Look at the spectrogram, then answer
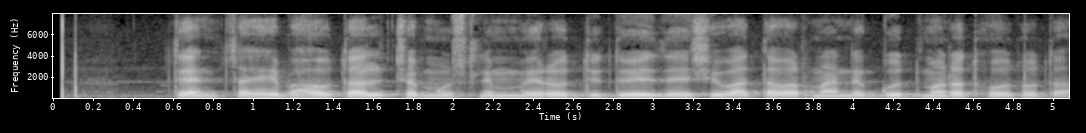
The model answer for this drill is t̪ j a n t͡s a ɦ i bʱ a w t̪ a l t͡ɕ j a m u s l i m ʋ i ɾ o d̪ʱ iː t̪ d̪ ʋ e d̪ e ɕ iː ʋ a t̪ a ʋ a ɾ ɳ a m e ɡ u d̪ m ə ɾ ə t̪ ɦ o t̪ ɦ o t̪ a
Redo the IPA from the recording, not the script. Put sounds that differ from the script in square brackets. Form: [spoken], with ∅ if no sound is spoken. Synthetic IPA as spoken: t̪ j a n t͡s a ɦ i bʱ a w t̪ a l t͡ɕ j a m u s l i m ʋ i ɾ o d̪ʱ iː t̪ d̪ ʋ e d̪ e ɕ iː ʋ a t̪ a ʋ [ə] ɾ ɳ a [n] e ɡ u d̪ m ə ɾ ə t̪ ɦ o t̪ ɦ o t̪ a

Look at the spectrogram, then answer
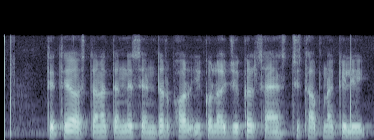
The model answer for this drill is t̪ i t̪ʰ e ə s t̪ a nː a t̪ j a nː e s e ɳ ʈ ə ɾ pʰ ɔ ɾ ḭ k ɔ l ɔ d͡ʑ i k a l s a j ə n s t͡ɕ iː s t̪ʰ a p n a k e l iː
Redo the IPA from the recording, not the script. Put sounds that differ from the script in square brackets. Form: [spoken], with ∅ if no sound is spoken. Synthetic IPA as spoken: t̪ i t̪ʰ e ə s t̪ a [n] a t̪ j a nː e s e ɳ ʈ ə ɾ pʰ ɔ ɾ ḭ k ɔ l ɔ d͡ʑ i k [ə] l s a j ə n s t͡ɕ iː s t̪ʰ a p n a k e l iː

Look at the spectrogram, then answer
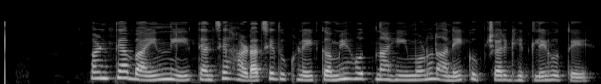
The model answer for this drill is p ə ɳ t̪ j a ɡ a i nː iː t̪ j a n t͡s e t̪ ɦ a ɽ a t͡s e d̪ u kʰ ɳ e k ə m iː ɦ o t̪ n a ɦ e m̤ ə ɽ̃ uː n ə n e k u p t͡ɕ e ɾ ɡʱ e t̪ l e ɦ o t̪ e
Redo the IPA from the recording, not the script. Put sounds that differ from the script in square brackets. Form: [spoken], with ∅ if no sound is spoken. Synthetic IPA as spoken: p ə ɳ t̪ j a [b] a i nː iː t̪ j a n t͡s e [∅] ɦ a ɽ a t͡s e d̪ u kʰ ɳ e k ə m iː ɦ o t̪ n a ɦ [i] m̤ ə ɽ̃ uː n ə n e k u p t͡ɕ [a] ɾ ɡʱ e t̪ l e ɦ o t̪ e

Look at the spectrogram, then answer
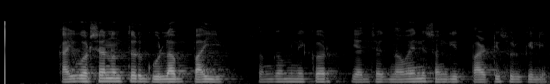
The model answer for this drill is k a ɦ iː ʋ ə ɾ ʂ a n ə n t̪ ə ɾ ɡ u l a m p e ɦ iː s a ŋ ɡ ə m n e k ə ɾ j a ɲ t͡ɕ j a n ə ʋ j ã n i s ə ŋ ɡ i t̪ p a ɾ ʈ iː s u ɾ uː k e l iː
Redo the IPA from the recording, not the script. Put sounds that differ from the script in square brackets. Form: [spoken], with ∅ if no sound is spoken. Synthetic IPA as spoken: k a ɦ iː ʋ ə ɾ ʂ a n ə n t̪ ə ɾ ɡ u l a [b] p [a] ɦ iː s [ə] ŋ ɡ ə m n e k ə ɾ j a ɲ t͡ɕ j a n ə ʋ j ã n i s ə ŋ ɡ [iː] t̪ p a ɾ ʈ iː s u ɾ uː k e l iː

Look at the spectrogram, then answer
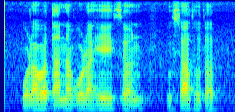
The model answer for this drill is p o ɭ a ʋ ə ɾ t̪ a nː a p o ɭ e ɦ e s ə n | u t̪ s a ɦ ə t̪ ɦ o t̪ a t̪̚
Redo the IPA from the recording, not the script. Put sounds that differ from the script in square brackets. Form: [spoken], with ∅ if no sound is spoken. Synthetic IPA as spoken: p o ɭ a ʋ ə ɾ t̪ a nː a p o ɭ [a] ɦ e s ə n | u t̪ s a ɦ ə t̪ ɦ o t̪ a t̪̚

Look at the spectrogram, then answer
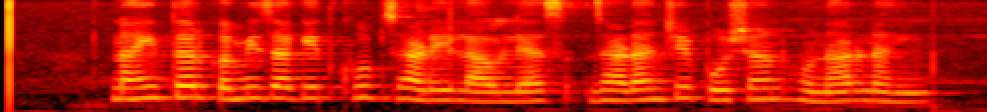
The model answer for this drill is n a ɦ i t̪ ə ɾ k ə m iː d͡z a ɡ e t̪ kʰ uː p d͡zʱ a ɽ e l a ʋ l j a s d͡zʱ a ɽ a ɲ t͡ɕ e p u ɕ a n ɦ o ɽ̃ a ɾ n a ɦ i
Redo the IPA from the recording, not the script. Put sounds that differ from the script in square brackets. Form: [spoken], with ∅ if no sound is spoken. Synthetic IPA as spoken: n a ɦ i t̪ ə ɾ k ə m iː d͡z a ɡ e t̪ kʰ uː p d͡zʱ a ɽ e l a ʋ l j a s d͡zʱ a ɽ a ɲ t͡ɕ e p [o] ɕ a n ɦ o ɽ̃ a ɾ n a ɦ i

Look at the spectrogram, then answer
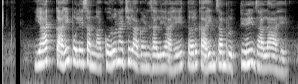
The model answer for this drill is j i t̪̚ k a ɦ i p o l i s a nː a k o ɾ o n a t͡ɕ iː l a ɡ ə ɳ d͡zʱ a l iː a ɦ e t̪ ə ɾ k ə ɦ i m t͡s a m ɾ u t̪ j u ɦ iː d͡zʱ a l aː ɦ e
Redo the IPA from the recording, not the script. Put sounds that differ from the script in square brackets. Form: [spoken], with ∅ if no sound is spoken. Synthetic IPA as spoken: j [a] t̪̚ k a ɦ [iː] p o l i s a nː a k o ɾ o n a t͡ɕ iː l a ɡ ə ɳ d͡zʱ a l iː a ɦ e t̪ ə ɾ k [a] ɦ i [n] t͡s a m ɾ u t̪ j u ɦ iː d͡zʱ a l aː ɦ e

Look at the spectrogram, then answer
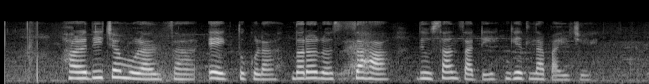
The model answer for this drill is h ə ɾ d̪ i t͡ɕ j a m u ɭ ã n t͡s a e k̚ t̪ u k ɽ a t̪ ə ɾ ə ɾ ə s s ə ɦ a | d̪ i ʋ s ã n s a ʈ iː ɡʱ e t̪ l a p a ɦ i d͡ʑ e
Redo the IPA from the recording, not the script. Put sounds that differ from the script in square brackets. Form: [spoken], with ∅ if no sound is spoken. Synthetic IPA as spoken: h ə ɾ d̪ i t͡ɕ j a m u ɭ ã n t͡s a e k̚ t̪ u k ɽ a [d̪] ə ɾ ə ɾ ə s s ə ɦ a | d̪ i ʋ s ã n s a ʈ iː ɡʱ e t̪ l a p a ɦ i d͡ʑ e

